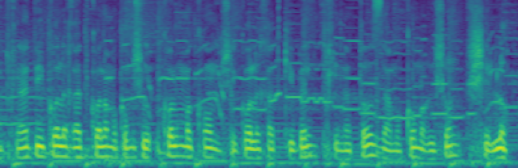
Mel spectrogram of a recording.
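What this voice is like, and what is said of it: Hoarse voice. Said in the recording (Hebrew): “אתה נשמע לי קצת צרוד, אני טועה? ... ממש צרוד, ממש ממש.”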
